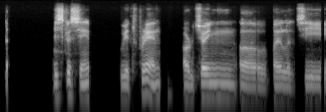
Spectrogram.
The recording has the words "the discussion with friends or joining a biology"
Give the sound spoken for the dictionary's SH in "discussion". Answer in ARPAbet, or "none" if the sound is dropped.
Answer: S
